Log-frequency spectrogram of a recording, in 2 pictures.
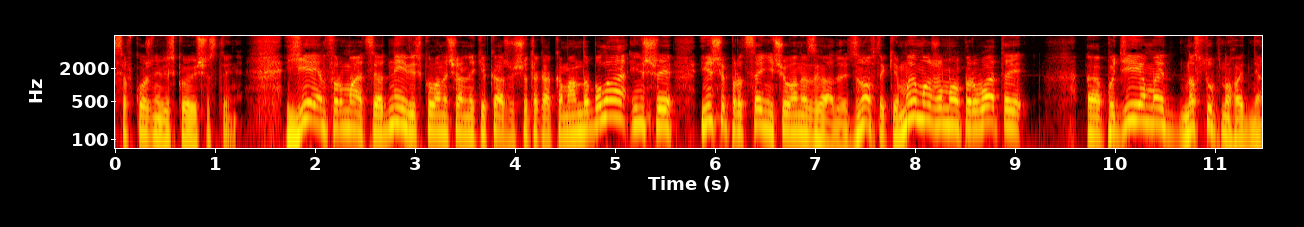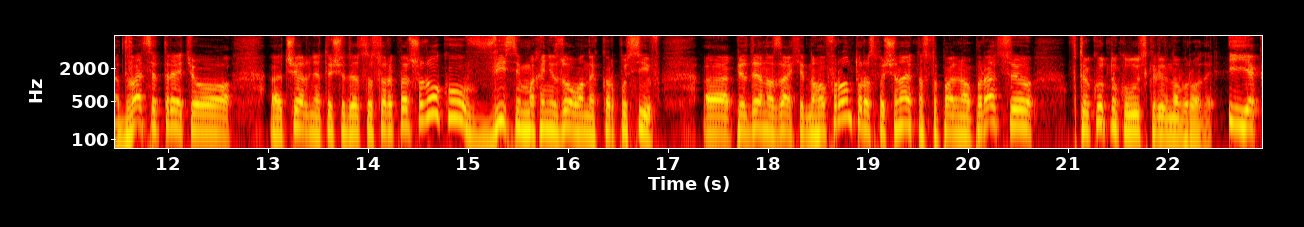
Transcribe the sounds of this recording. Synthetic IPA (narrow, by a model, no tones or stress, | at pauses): sʲɐwkɔʒnʲijʋʲijsʲkɔʋʲijt͡ʃɐst̪ɪ̰nʲijɛinfɔrmɑt͡sʲijɐɔd̪nɪiʋʲijsʲkɔʋɔnɐt͡ʃɑlʲnɪkɪkɑʒʊtʲʃt͡ʃɔt̪ɐkɑkɔmɑnd̪ɐbʊlˠɑinʃɪinʃɪpɾɔt̪sɛnʲit͡ʃɔɦɔnɛzɦɑd̪ʊjʊtʲznɔwt̪ɐkɪmɪmɔʒemɔːpeɾʊʋɑt̪ɪ | pɔdʲijɐmɪnɐst̪upnɔɦɔd̪ʲnʲa̰d̪ʋɑt͡sʲːɐt̚ʲt̪ɾɛtʲɔɦɔt͡ʃɛrʋnʲɐt̪ɪsʲt͡ʃɐd̪eʋʲjɐt̪ʲsɔt̪sɔɾɐk̚pɛrʃɔɦɔɾɔkʊwʋʲisʲimʲːexɐnʲizɔʋɐnɪxkɔrpʊsʲiw | pʲid̪ɛnɐzɑxʲid̪nɔɦɔfɾɔnt̪ʊɾɔspɔt͡ʃɪnɑjʊtʲnɐst̪ʊpɑlʲnʊɔpeɾɑt͡sʲijʊ | w̥t̪ɾɪkut̪nʊkʊlˠusʲkʊɾʲiwnɔbɾɔ̰d̪ɪijɐk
